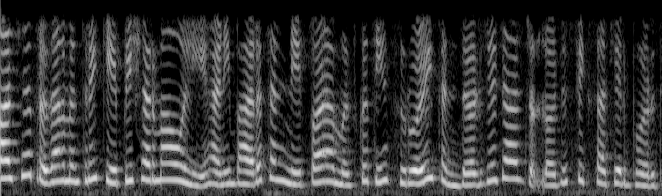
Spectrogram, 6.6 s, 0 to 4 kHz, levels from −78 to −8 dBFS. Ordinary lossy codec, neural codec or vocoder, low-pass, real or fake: none; autoencoder, 48 kHz, 128 numbers a frame, DAC-VAE, trained on Japanese speech; 3.6 kHz; fake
